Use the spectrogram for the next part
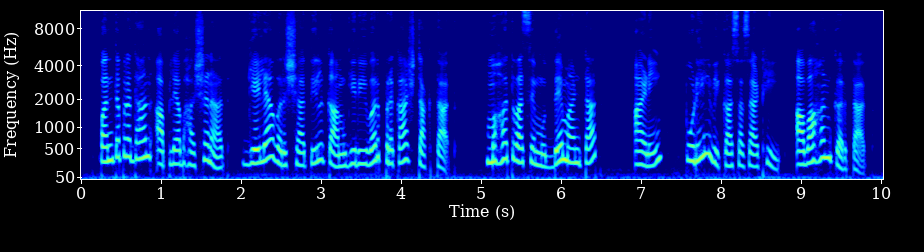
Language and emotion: Marathi, neutral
